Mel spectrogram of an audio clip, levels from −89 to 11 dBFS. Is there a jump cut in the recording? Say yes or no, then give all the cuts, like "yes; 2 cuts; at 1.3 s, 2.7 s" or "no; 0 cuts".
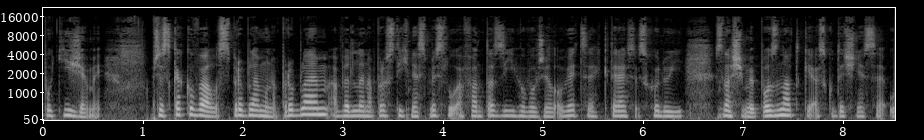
no; 0 cuts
